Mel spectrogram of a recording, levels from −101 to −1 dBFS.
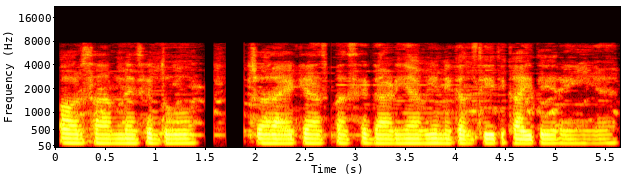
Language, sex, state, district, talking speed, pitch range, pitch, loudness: Hindi, male, Uttar Pradesh, Budaun, 160 wpm, 120-125 Hz, 120 Hz, -16 LUFS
